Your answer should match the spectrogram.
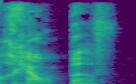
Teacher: help 这个单词很难发，尤其是那个 L，舌尖抵住你的上齿龈，在你的上牙齿后背一点， help 跟 of 有一个连音，叫 helpof， P 要浊化成 B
